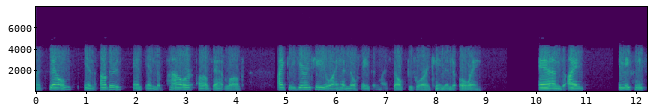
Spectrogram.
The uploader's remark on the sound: from the 100 Pounders Phone Meeting, 2/21/24.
